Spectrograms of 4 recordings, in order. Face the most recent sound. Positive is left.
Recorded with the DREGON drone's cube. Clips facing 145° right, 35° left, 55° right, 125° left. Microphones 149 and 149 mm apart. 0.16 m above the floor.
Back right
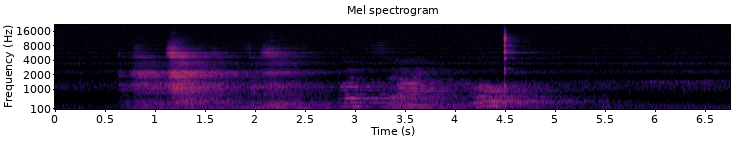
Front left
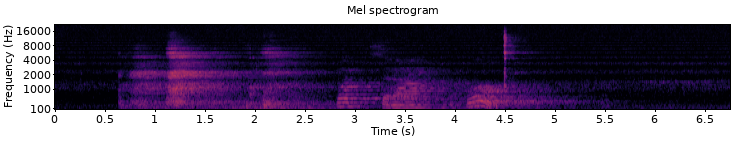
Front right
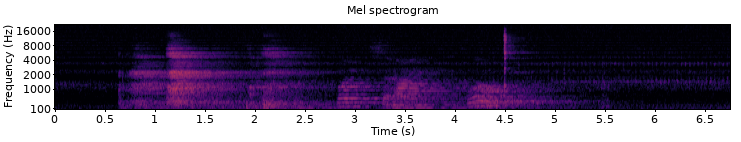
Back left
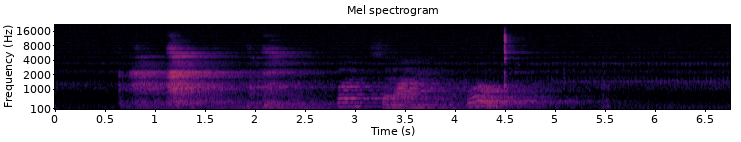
turn(degrees=-115)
